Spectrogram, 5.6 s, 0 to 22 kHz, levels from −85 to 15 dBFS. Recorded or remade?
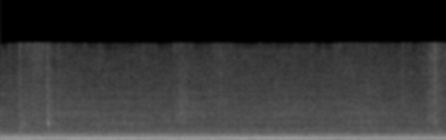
remade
